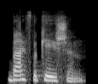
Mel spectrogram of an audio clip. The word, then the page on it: bifurcation: Indian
